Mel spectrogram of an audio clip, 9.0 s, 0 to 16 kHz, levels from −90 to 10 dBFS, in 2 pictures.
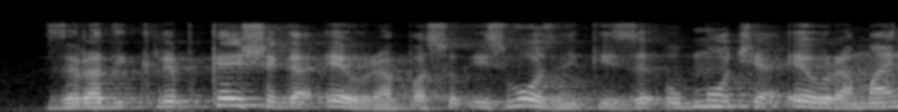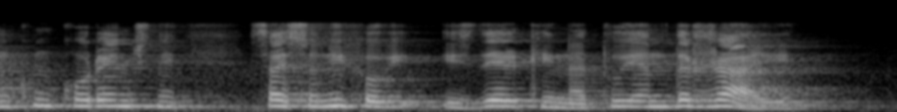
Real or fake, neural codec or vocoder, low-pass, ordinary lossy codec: real; none; 7.2 kHz; none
